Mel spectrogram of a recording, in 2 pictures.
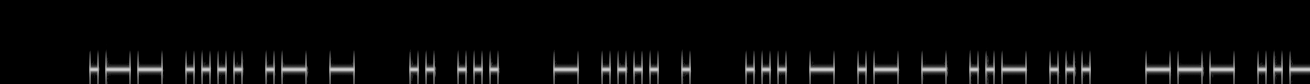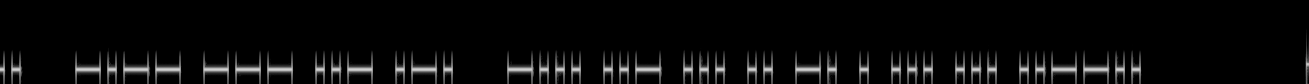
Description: Morse code, heard as a keyed tone, about 15 wpm, 700 Hz. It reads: WHAT IS THE STATUS OF YOUR BUSINESS?
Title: Sentences from Top 1400 Words 15wpm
